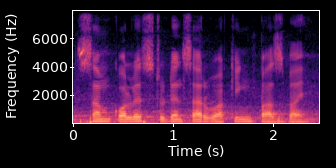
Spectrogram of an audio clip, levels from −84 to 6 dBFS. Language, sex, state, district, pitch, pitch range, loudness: English, male, Assam, Kamrup Metropolitan, 135 Hz, 130-145 Hz, -16 LUFS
